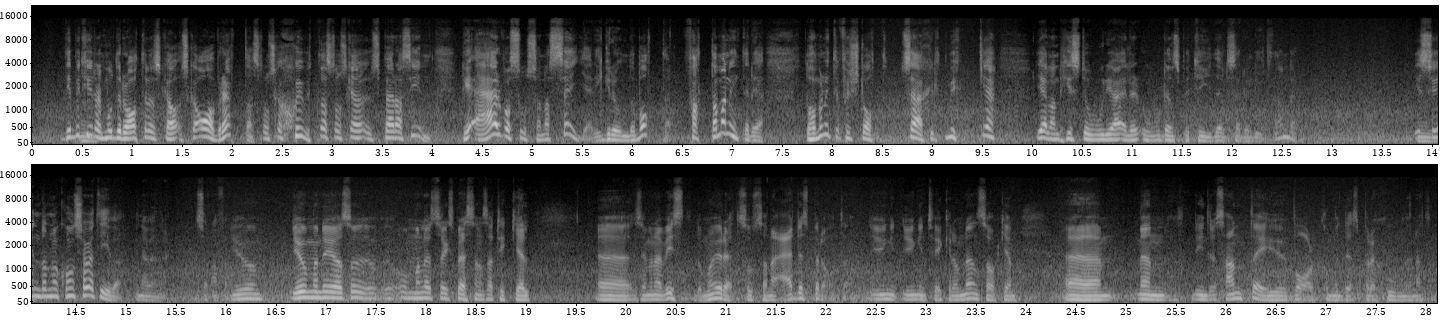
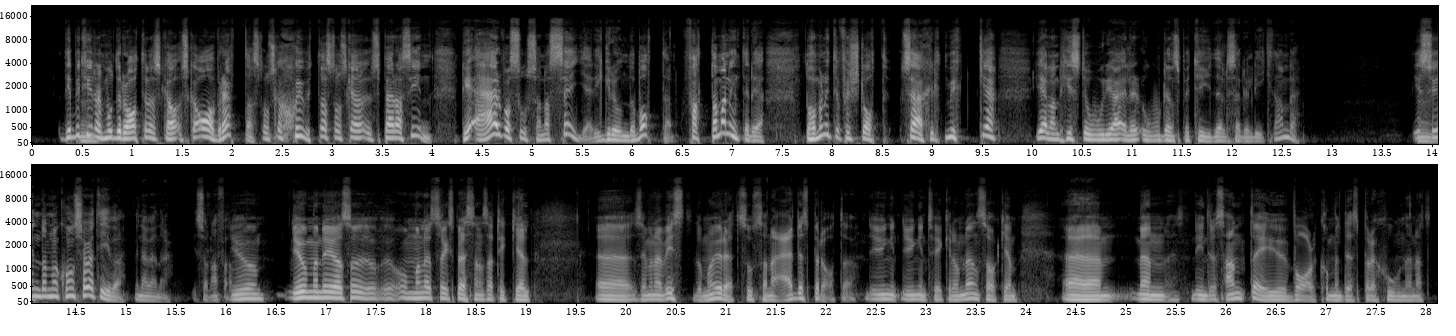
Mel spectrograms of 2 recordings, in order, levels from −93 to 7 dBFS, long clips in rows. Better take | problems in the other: second | hiss; noticeable; throughout; 15 dB below the speech

